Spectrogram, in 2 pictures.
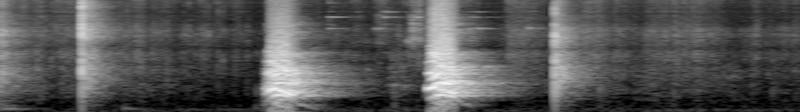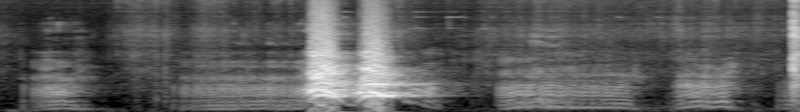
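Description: A male dog pounces on and attacks bubble wrap, letting out loud, sharp barks in pairs with lower growly rumbles between them, while quick crackling pops of the bubble wrap snap in brief bursts. No one speaks.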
